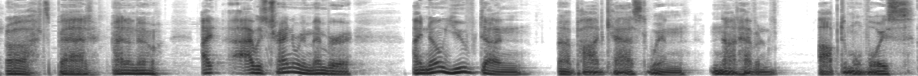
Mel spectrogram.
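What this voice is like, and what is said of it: Hoarse voice. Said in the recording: “sound a little hoarse today.”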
